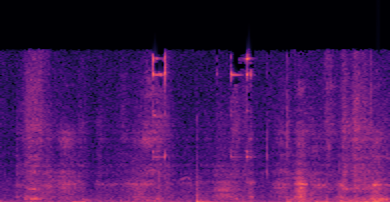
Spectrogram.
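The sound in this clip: Heavy panting from someone out of breath while making dough in a home kitchen, a run of quick, rough breaths that keeps up throughout and grows slightly louder toward the end.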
